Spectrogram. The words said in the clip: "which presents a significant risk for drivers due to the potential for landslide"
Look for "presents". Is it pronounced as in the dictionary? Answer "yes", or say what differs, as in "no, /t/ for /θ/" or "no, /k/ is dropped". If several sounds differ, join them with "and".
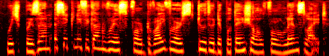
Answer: no, /s/ is dropped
